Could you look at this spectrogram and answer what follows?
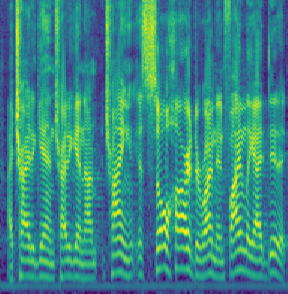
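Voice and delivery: ordinary delivery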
